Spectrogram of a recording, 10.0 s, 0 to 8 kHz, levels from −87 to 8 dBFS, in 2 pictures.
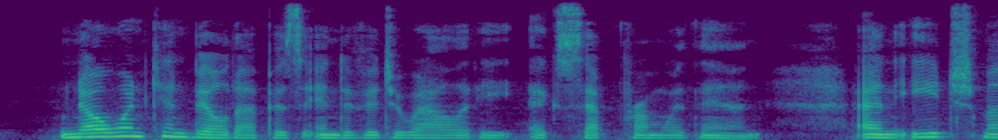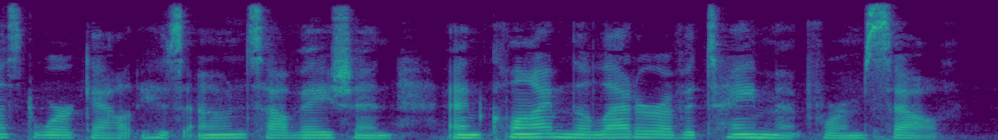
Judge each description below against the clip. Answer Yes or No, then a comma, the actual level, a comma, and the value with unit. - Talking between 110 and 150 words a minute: No, average, 160 wpm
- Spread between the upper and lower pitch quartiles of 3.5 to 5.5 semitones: No, narrow, 2.6 semitones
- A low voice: No, medium, 160 Hz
